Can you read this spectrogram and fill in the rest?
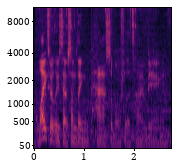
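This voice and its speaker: A man with a deep voice talks casually through his game modding work. He is low-key, half muttering to himself as he thinks aloud. Music plays clearly behind him. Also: expressive, quick pace. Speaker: game modder. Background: clear background music.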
